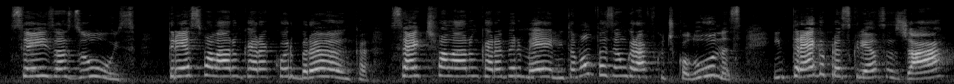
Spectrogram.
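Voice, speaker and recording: A woman's voice: very high-pitched, bright, forceful tone. A woman pedagogue, giving chatty, explanatory tips on classroom activities to fellow teachers. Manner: chatty, explanatory, addresses viewers as gente.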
